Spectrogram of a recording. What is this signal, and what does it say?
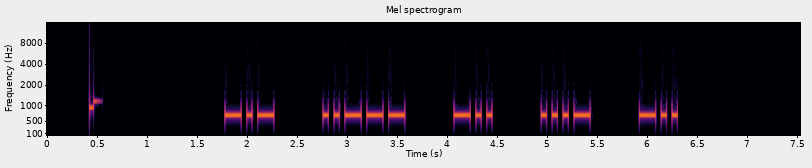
Morse code, heard as a keyed tone, about 22 wpm, spaced as for 13 wpm, 700 Hz. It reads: K2DVD
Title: USA Call Signs - 5 Characters - 3x Character Spacing - 22wpm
